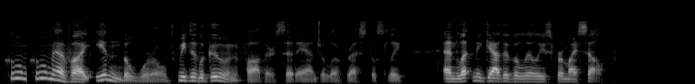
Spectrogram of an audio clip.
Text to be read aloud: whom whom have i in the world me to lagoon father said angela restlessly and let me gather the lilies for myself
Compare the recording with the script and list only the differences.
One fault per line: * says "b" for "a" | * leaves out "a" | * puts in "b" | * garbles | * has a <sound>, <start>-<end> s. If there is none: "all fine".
all fine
